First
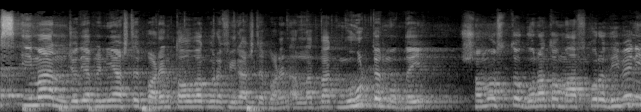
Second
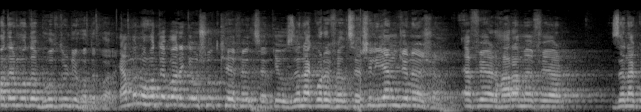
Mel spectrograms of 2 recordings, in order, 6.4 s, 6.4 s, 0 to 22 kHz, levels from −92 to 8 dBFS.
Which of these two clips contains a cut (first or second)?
second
